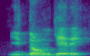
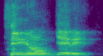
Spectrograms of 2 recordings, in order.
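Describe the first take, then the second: First: Said in the usual way. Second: Exasperated. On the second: Real, not acted. Repeats louder, exasperated.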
